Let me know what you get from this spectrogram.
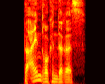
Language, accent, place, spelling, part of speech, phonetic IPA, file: German, Germany, Berlin, beeindruckenderes, adjective, [bəˈʔaɪ̯nˌdʁʊkn̩dəʁəs], De-beeindruckenderes.ogg
- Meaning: strong/mixed nominative/accusative neuter singular comparative degree of beeindruckend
